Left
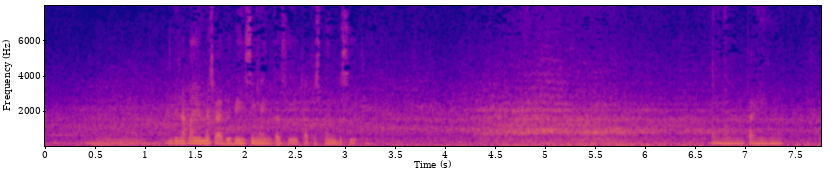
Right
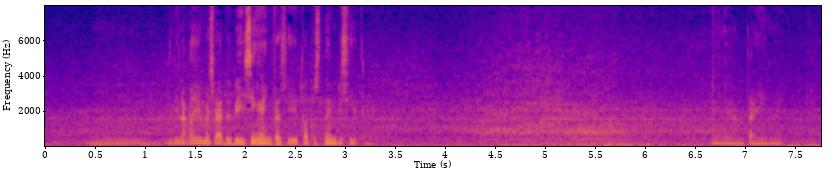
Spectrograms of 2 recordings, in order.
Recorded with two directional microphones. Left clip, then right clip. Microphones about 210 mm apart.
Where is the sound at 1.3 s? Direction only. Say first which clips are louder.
Right 4 dB; 10° right (ahead or behind).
